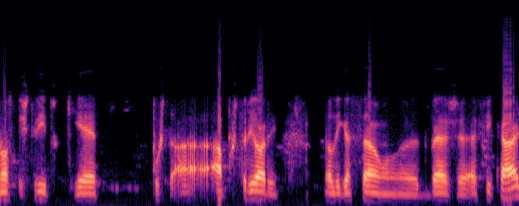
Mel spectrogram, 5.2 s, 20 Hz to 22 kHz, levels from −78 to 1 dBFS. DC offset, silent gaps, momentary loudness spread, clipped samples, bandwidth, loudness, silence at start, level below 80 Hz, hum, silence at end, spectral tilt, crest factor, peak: under 0.1%; none; 12 LU; under 0.1%; 10 kHz; -18 LUFS; 0 s; -60 dBFS; none; 0 s; -6 dB/octave; 18 dB; 0 dBFS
